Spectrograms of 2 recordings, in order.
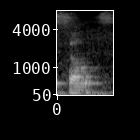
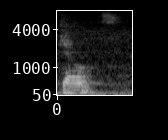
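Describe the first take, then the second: First: The word begins with an s sound. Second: The word begins with a k sound. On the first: The speaker calls it wrong. "They say Celts" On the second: The speaker calls it right. "you should say Celts"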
